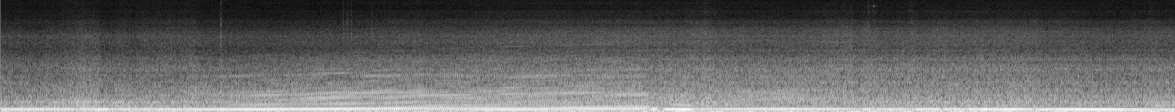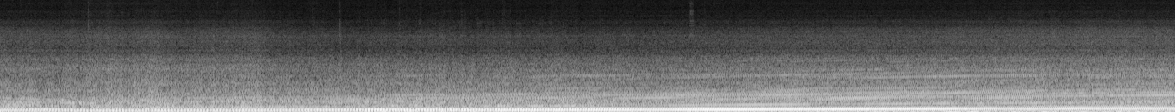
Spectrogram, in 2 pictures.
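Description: Subaru Impreza's flat-four boxer engine pulling hard round a race circuit, its revs climbing. There is a sharp break about eight seconds in, typical of a gear change. The pitch then eases off and climbs steadily again through the second half.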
